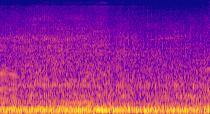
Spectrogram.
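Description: Steady low rumble of car and motorbike engines in slow traffic crossing a pontoon bridge.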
